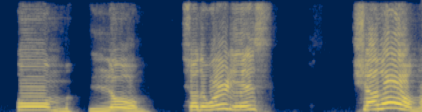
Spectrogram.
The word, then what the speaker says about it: shalom: protection and safety okay so Shalom here with loam the accent is on where the end of the word 99 of Hebrew words all have their accent where the end of the word so shalom okay so let's move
